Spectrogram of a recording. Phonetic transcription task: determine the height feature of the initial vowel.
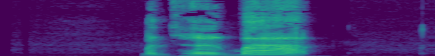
low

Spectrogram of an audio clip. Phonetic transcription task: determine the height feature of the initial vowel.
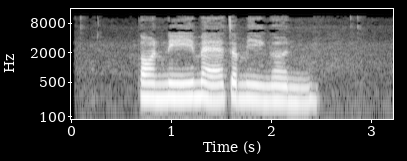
mid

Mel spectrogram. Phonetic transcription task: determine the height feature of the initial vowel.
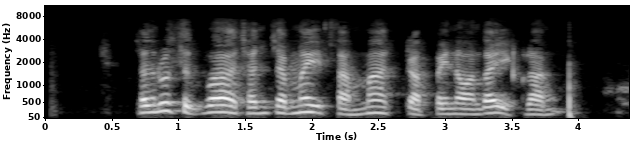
low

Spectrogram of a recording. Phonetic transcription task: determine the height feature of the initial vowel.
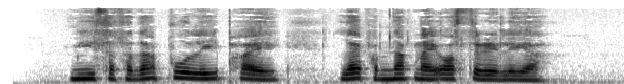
high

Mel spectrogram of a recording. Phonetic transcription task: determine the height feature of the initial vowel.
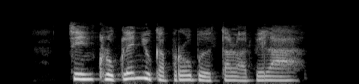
high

